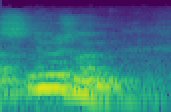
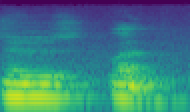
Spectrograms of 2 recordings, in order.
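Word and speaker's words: Snoezelen: I'm going to talk a little about snoozlin, and it's how it's pronounced, snoozlin.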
